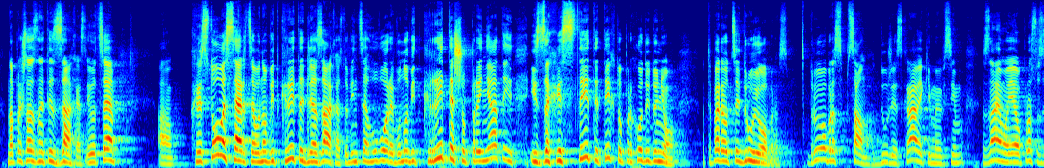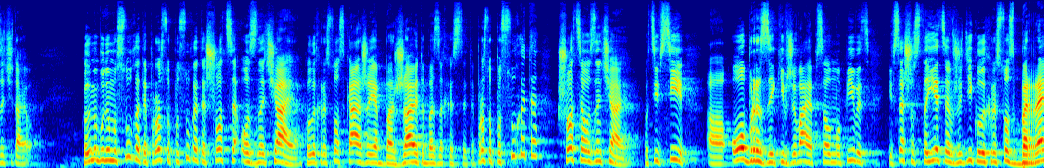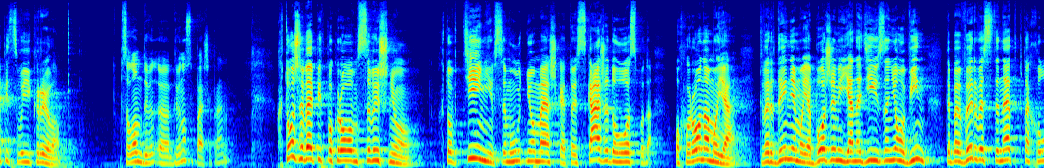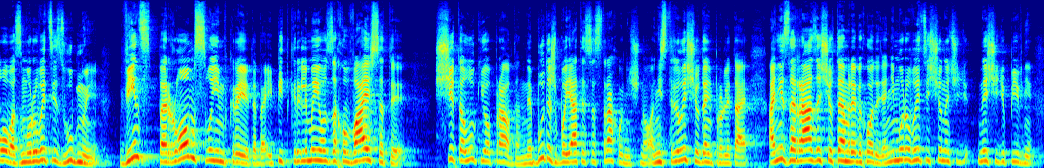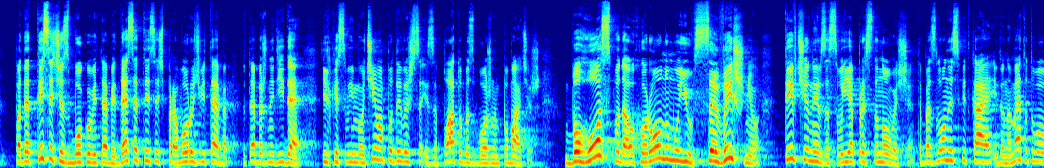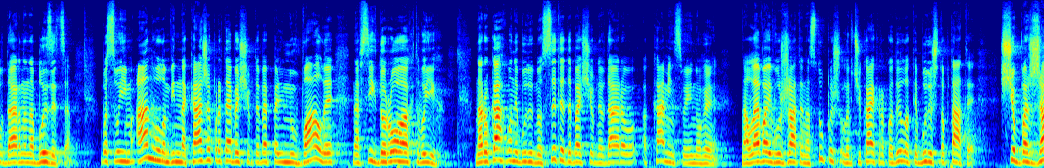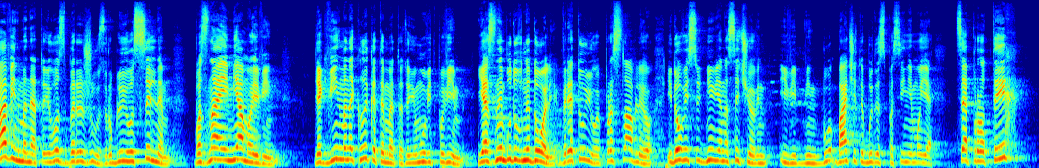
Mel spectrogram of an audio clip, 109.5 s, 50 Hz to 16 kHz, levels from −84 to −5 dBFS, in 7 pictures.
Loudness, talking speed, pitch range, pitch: -23 LUFS, 155 wpm, 175-220 Hz, 195 Hz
